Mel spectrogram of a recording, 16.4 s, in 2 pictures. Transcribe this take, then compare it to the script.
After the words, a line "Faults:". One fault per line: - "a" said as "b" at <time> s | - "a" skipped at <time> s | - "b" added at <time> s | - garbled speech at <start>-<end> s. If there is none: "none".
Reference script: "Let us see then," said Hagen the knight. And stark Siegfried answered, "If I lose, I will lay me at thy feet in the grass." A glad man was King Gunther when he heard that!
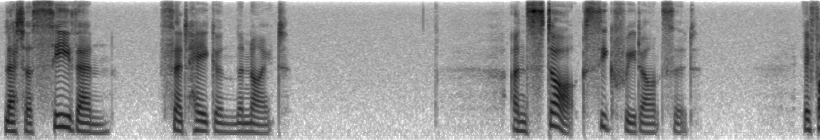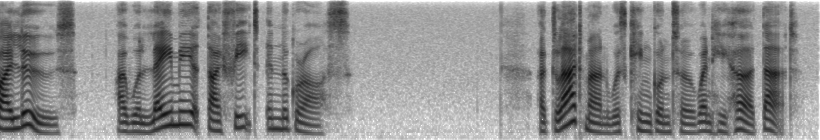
"Let us see then," said Hagen the knight. And stark Siegfried answered, "If I lose, I will lay me at thy feet in the grass." A glad man was King Gunther when he heard that!
Faults:
none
